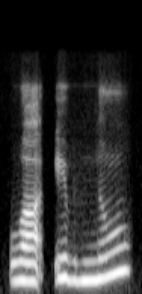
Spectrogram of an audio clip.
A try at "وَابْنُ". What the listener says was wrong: Wabnu, alif is silent. When there is a word before alif, alif becomes silent. Wabnu.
